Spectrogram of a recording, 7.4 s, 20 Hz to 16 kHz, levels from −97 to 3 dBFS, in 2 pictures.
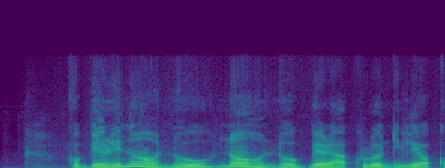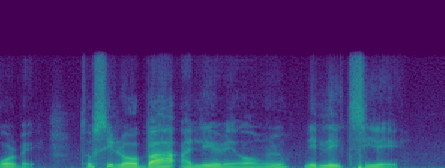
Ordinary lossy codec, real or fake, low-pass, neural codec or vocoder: none; fake; 10.8 kHz; codec, 16 kHz in and 24 kHz out, 0.8 kbps, FocalCodec, streaming, 65536 codes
